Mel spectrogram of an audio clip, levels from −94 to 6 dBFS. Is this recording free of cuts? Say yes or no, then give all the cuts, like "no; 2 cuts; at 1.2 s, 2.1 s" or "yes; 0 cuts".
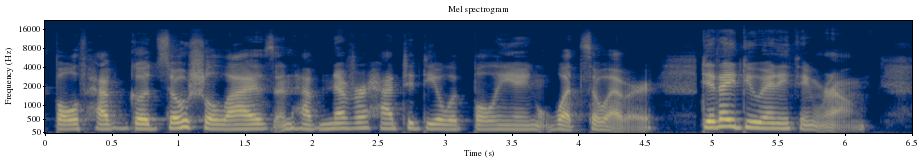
no; 1 cut; at 4.9 s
